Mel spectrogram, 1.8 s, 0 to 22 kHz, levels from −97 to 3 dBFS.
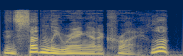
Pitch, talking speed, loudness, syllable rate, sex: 145 Hz, 230 wpm, -16 LUFS, 5.7 syllables/s, male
